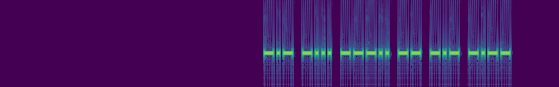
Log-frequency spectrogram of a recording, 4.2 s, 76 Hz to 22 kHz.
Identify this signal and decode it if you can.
Morse code, heard as a keyed tone, about 51 wpm, 700 Hz. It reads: KB8MKY
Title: USA Call Signs - 6 Characters - Repeated 3x - 50wpm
